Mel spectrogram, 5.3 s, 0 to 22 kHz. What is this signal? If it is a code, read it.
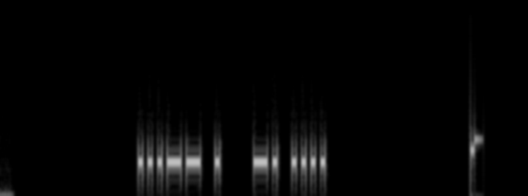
Morse code, heard as a keyed tone, about 25 wpm, 700 Hz. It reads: 3E NH
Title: Field Day Exchanges Encore - 25wpm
